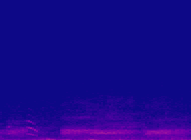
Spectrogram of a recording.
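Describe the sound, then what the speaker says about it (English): Crows cawing on a golf course in West Cornwall, a few rasping calls rising over steady outdoor wind noise, moderately distant and without speech. "There's the crows."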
